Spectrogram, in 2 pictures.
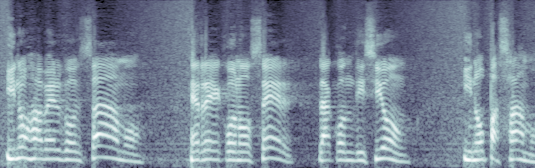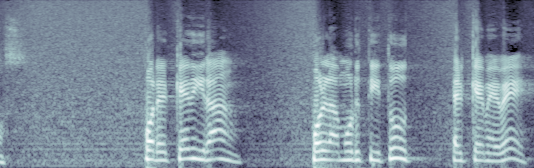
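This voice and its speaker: High, bright-voiced man preaching a sermon. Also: slow pace, long pauses, slight background noise. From Latin America. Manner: call-and-response questions, dropping low on the answer; addresses the congregation directly as brother.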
